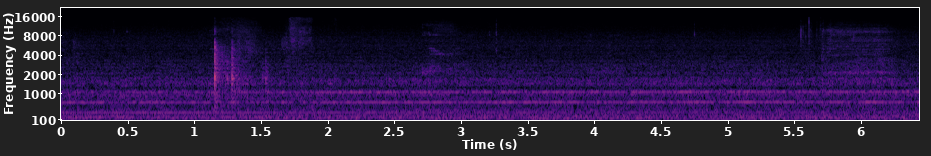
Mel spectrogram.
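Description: Countertop air fryer running: a steady fan hum with a faint constant whine. A single short click about a second in.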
